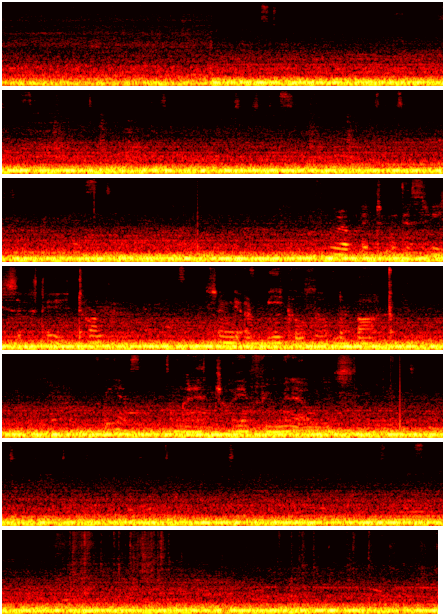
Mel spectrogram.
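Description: Steady low rumble of a car ferry under way, louder from about two seconds in, with faint distant voices in the middle stretch.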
